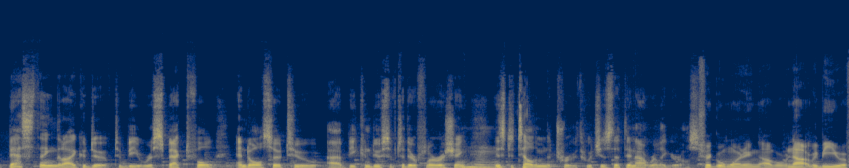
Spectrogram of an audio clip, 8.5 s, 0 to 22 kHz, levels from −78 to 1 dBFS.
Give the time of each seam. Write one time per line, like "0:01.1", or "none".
0:07.0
